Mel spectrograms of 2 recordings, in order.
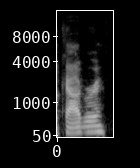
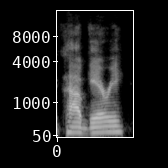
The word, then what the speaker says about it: Calgary: And Jimmy, yours is under 24.5, Montreal, Calgary. Yes, crucial to get the hook there. And I pronounced it incorrectly. Calgary.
